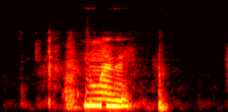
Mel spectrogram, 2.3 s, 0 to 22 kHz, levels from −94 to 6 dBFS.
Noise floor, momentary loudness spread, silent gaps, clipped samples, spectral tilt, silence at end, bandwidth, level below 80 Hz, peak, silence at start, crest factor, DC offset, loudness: -76 dBFS; 23 LU; none; under 0.1%; -9.5 dB/octave; 0.65 s; 5.6 kHz; -60 dBFS; -2 dBFS; 0.65 s; 14 dB; under 0.1%; -13 LUFS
